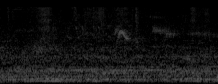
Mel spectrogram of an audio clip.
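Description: Quiet background with a few faint, short, high chirps from small birds.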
